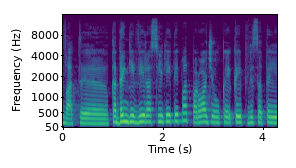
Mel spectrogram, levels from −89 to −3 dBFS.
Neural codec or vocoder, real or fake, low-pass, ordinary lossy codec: codec, 44.1 kHz, 7.8 kbps, Pupu-Codec; fake; 14.4 kHz; MP3, 96 kbps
